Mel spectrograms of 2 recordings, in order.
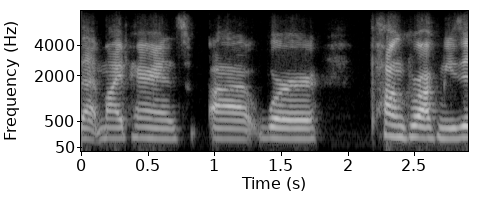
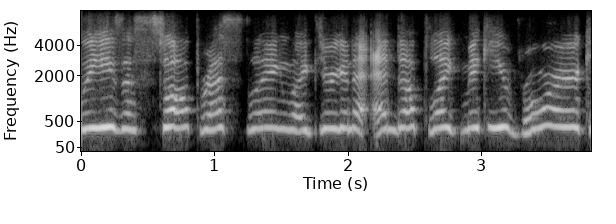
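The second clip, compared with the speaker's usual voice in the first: put-on, very high, tearful bawling and sobbing; 11 semitones higher than usual. Retelling a tearful phone call from mom: imitating a crying mom. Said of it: "crying, like, just bawling her eyes out".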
